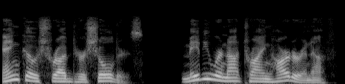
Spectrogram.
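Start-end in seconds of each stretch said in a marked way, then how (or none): none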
